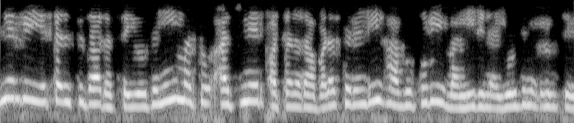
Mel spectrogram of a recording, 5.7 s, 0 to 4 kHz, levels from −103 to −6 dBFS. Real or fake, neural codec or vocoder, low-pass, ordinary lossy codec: fake; codec, 24 kHz, 3.1 kbps, DualCodec; 3.6 kHz; none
